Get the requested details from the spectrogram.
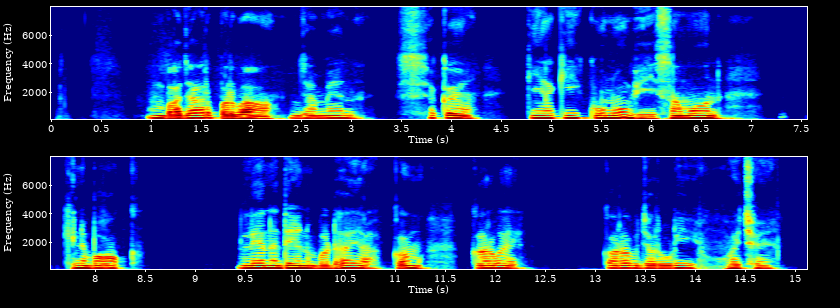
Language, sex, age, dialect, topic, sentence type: Maithili, male, 18-24, Bajjika, banking, statement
